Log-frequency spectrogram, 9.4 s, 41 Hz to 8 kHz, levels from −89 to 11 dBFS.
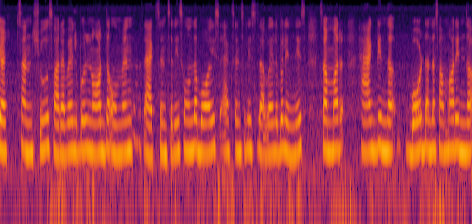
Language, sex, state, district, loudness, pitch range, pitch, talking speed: English, female, Punjab, Fazilka, -16 LUFS, 220-235 Hz, 230 Hz, 170 wpm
